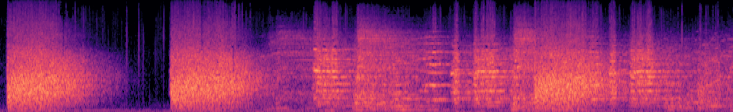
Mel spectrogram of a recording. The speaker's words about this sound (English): Von Stahlhein whips his gun out and blazes into the mangroves.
